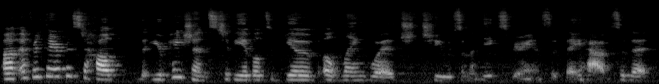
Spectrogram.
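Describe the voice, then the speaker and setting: A woman's voice: a little high, sing-song, brisk, a little hiss or hum, low-quality recording. A woman in her thirties co-hosting a podcast in casual chat, rambling with lots of fillers and giggles. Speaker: podcast co-host.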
